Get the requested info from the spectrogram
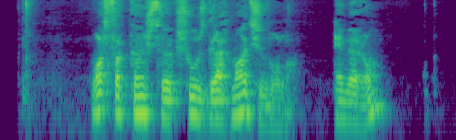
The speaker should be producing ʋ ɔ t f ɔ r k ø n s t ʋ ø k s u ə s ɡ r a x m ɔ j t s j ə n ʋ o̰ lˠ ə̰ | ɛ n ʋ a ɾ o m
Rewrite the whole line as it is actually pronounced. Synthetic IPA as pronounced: ʋ ɔ t f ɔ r k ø n s t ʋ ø k s u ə s ɡ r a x m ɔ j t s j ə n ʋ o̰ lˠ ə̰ | ɛ n ʋ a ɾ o m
